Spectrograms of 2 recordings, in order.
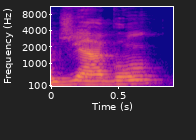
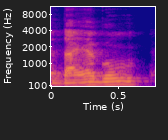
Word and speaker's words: Dagon: os poderes dele bom o diagon ou dagon como é dito é escrito na verdade aqui no Brasil porque se pronuncia diagon ele é um ser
